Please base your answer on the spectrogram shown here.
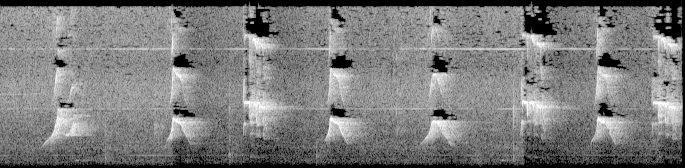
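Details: A yellow-breasted lorikeet fighting a vacuum cleaner gives harsh, hissing screeches, each rising then falling, repeated about once a second over the vacuum's steady hum.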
